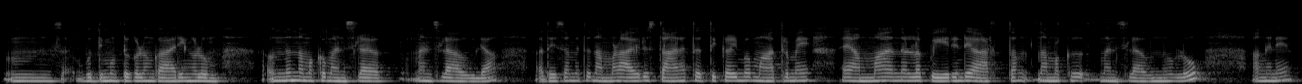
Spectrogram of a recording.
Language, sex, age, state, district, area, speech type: Malayalam, female, 30-45, Kerala, Kannur, rural, spontaneous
